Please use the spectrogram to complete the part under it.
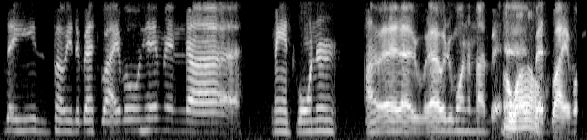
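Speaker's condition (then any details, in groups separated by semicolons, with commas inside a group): Cerebral palsy; past challenges speaking up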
